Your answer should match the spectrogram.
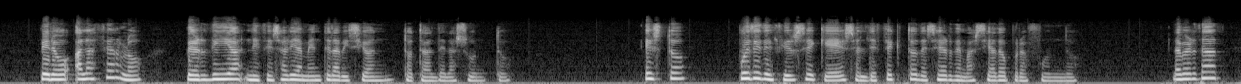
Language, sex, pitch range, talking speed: Spanish, female, 175-225 Hz, 110 wpm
